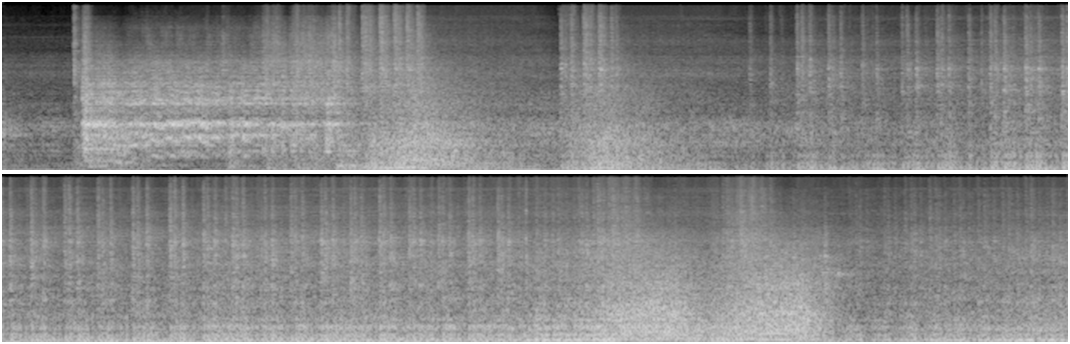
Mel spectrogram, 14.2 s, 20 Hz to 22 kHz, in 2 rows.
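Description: A Ford Thunderbird that sat unused for 16 years cranks and fires up, then settles into a loud, steady idle with a few swells in engine speed, and no voices are heard.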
